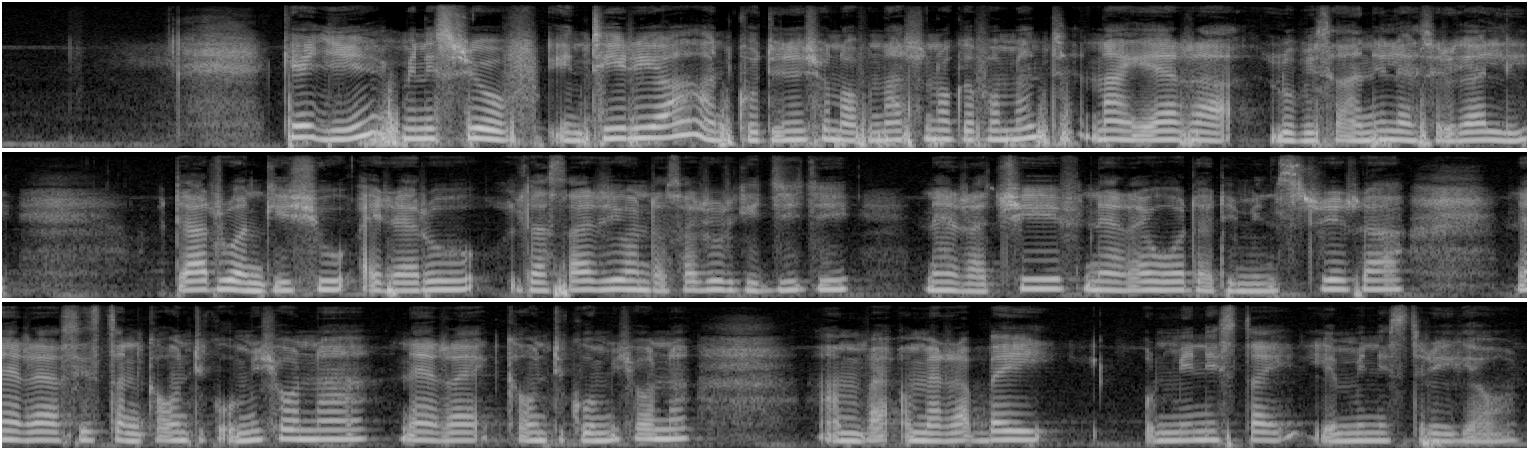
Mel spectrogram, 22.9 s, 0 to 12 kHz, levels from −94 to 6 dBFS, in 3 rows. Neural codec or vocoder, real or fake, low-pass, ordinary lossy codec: none; real; 10.8 kHz; none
